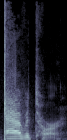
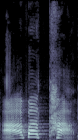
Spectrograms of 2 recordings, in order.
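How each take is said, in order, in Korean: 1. 첫 음절을 세게 하고, 나머지는 약하게 해요. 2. 세 음절 모두 똑같은 박자로 고르게 가요. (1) "다라라 여기에 맞춰서 한번 해볼게요. 시작" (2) "한국어로 치면 정박이죠. 따따따"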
